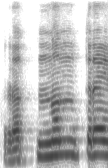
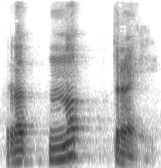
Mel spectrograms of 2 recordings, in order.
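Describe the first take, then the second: First: रत्नंत्रय with an added nasal n after रत्न; wrong pronunciation. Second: रत्नत्रय slowly, stress on न, no extra n; correct pronunciation. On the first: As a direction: demo of the mistaken रत्नंत्रय. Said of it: "रत्नंत्रय नहीं करना उच्चारण". (रत्नंत्रय, गलत उच्चारण, बीच में न जोड़कर) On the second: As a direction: model रत्नत्रय slowly for students. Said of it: "न पर जोर दिया तो त्रय आपको उच्चारण करने में आसान". (सही उच्चारण रत्नत्रय, धीमे, न पर जोर) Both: Shown as a demonstration.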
